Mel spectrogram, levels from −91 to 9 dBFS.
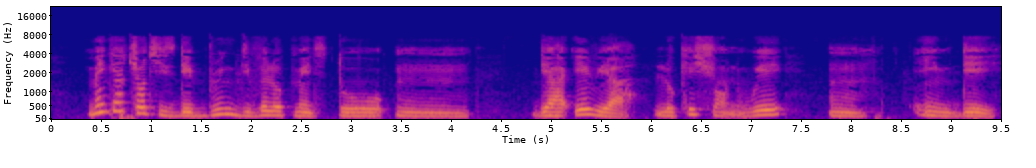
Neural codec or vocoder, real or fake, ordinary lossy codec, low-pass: none; real; AAC, 24 kbps; 19.8 kHz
